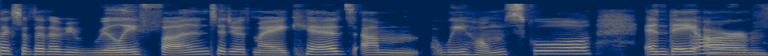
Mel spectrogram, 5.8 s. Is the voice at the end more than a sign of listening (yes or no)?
no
